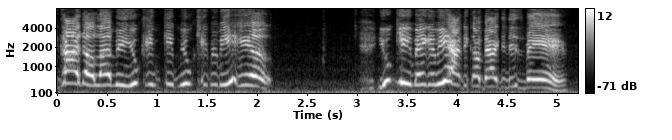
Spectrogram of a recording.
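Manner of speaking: high whiny pleading; whiny complaint. Retold or imitated. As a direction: whine it high and hurt. Retold whiny complaint to God.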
